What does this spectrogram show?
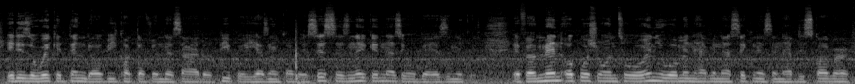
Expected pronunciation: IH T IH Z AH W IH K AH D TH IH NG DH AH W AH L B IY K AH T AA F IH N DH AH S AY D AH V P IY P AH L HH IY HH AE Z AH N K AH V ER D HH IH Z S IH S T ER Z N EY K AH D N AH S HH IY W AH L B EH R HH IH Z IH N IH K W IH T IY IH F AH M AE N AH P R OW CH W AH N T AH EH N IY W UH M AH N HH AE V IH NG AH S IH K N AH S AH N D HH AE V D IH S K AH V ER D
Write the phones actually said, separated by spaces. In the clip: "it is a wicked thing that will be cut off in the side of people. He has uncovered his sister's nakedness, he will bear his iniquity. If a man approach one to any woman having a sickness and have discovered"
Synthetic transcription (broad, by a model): IH T IH Z AH W IH K AH D TH IH NG DH AH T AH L B IY K AH T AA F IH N DH AH S AY D AH V P IY P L HH IY HH AE Z AH N K AH V ER D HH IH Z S IH S T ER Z N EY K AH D N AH S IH W AH L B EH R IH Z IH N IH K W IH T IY IH F AH M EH N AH P OW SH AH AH N T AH EH N IY W UH M AH N HH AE V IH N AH S IH K N AH S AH N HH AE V D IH S K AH V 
